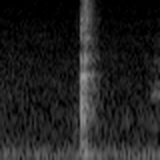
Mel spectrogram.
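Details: Person with hiccups: one brief, sharp, quiet catch sound against faint room noise; a single hiccup.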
